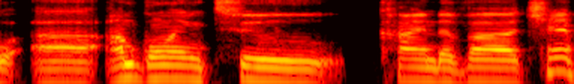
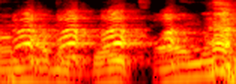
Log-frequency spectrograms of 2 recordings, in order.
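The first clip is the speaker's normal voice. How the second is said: laughing; 3 semitones higher, 5 dB louder, faster than usual. Real, not acted. Laughing through sarcasm.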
